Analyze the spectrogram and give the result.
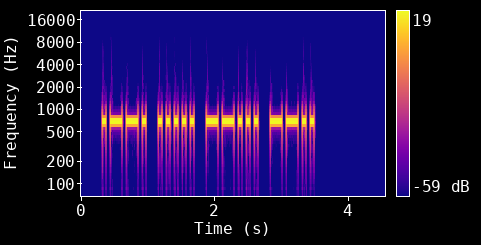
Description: Morse code, heard as a keyed tone, about 20 wpm, 700 Hz. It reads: P57Z
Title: Four Letter-Number Combinations - 20wpm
